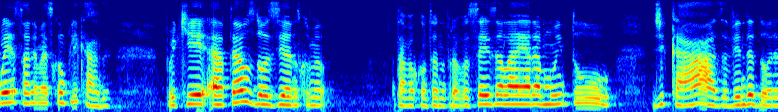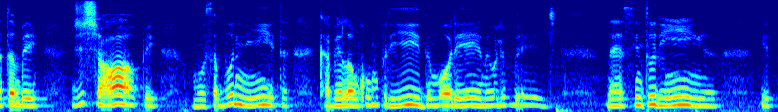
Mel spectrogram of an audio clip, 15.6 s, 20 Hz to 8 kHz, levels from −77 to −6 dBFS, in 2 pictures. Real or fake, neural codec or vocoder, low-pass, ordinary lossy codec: real; none; none; none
